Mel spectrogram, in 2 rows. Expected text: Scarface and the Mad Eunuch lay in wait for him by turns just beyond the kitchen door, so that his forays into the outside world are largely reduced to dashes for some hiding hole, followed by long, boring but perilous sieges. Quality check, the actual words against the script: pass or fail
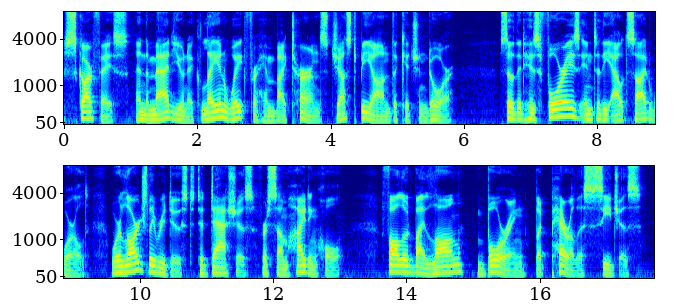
fail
